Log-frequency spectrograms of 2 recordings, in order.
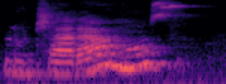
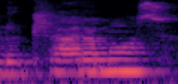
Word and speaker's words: lucháramos: For example, if we didn't have that accent on that syllable, we would have to pronounce the words lucharamos, venciéramos, and eligiéramos, which is incorrect.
